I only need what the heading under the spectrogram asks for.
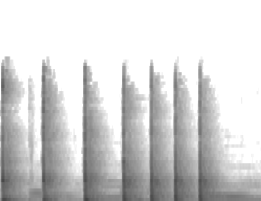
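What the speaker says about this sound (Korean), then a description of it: "왜냐면 망치 두드리면서" Seven sharp, close hammer blows drive nails into a small wooden toolbox, struck at a steady pace about every third of a second, each with a short ringing decay. No talking.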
